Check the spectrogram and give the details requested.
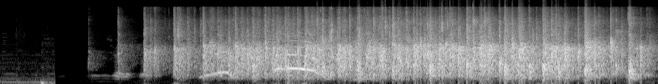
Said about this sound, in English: Well, it was the worst lightning talk in history. I would have saved that applause to the end so you can make a judgment.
